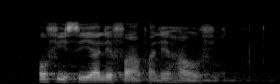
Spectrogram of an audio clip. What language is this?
Southern Sotho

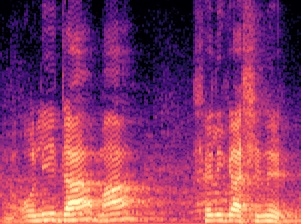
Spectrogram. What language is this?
Bodo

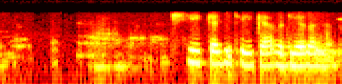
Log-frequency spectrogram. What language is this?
Punjabi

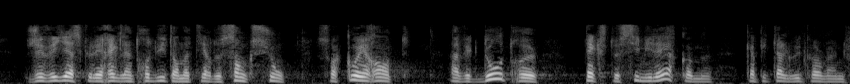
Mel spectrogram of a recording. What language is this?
French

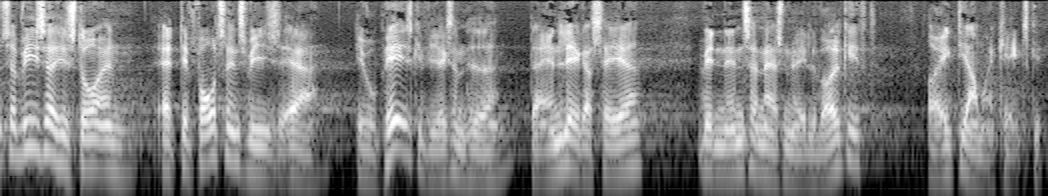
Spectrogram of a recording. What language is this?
Danish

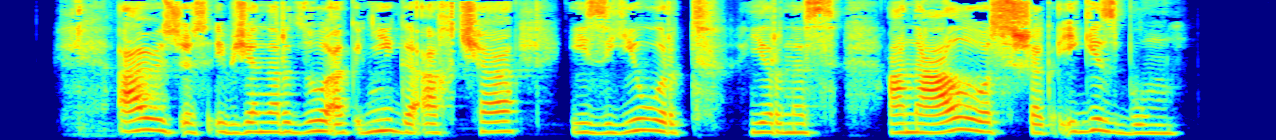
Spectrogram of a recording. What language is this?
Abaza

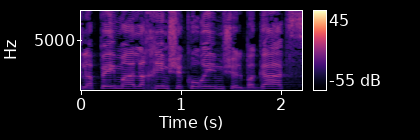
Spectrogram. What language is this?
Hebrew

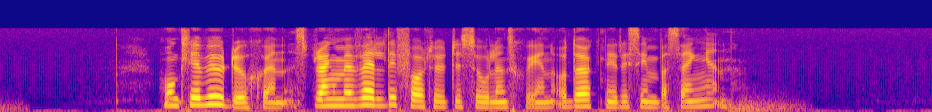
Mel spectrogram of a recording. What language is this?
Swedish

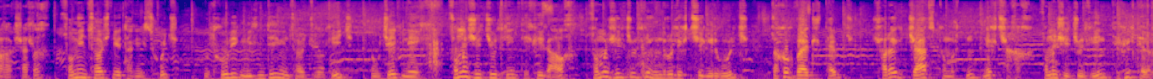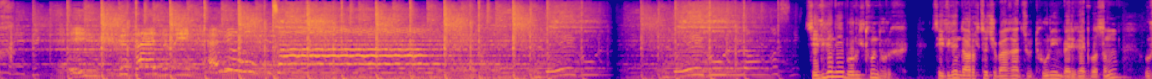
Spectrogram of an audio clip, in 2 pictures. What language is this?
Turkish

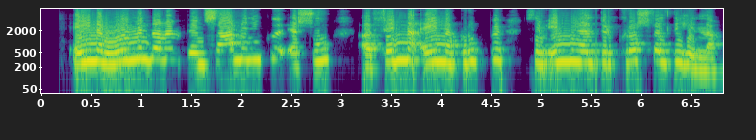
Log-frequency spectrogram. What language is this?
Icelandic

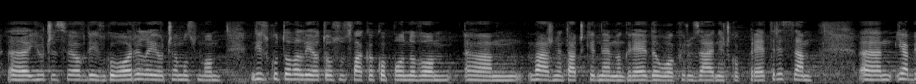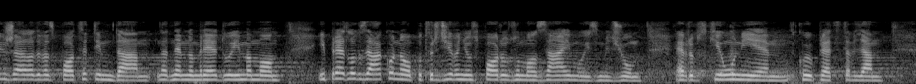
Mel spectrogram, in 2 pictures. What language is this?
Serbian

